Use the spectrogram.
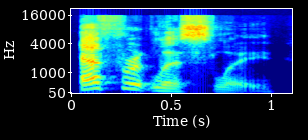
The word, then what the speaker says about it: effortlessly: bum bum bum bum four syllable word stresses on the first syllable effortlessly um because the word effort ends with a T but it goes into a voiced L we sort of put a stop on that team we don't pronounce it fully effortlessly effortless the lless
